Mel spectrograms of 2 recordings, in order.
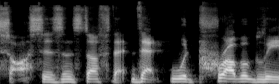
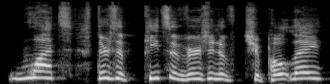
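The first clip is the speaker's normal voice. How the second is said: high-pitched incredulous listener; mock disbelief; 13 semitones higher than usual. Host voicing listeners shocked by pizza Chipotle, mock disbelief. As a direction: squeal it like an astonished listener. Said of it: "for those of you being like".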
